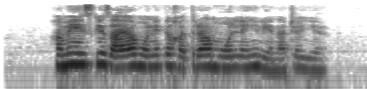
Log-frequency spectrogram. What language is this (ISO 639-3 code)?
urd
